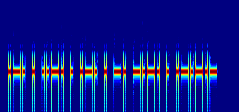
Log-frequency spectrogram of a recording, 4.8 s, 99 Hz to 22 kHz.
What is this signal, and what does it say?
Morse code, heard as a keyed tone, about 25 wpm, 700 Hz. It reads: REFERENCE.
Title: Sentences from Top 1200 Words 25wpm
